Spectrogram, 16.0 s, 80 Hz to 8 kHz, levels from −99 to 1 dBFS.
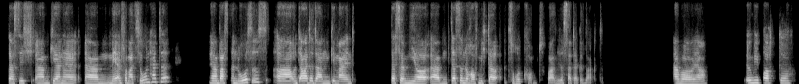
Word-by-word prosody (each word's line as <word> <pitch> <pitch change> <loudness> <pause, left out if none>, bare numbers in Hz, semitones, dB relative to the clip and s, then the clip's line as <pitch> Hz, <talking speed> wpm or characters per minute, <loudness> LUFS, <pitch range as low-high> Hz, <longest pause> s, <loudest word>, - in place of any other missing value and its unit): dass 205 -1 -1
ich, 215 0 -6
ähm, 200 -1 -1
gerne, 200 -1 -1
ähm, 190 0 +2
mehr 205 +2 +3
Informationen 220 +4 -2
hätte, 340 +3 -2 0.8
ja, 215 -2 +2
was 210 -1 +4
denn 210 -1 -6
los 245 +7 +2
ist. 315 +11 -6
Äh, 205 -1 +5
und 205 0 -5
da 220 - +7
hat 220 - 0
er 220 - 0
dann 195 -2 +1
gemeint, 190 -2 -2 0.7
dass 215 0 +1
er 210 - +4
mir 195 -2 +4
ähm, 185 -1 +3
dass 220 0 +4
er 225 - +1
noch 210 -1 -1
auf 195 0 +2
mich 210 -2 -7
da 190 -2 +2 0.2
zurückkommt, 185 -3 -10
quasi, - - -3
das - - -6
hat - - -5
er - - -6
gesagt. - - -16 1.4
Aber 195 -2 +1
ja, 190 0 -4 0.8
irgendwie 235 +1 +1
braucht 220 -1 +2
er 215 -1 -6
205 Hz, 155 wpm, -23 LUFS, 195-220 Hz, 1.4 s, da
